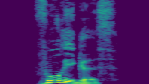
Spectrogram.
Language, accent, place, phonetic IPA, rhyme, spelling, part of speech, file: German, Germany, Berlin, [ˈfoːʁɪɡəs], -oːʁɪɡəs, voriges, adjective, De-voriges.ogg
- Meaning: strong/mixed nominative/accusative neuter singular of vorig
